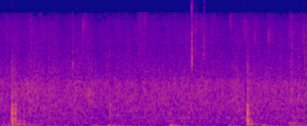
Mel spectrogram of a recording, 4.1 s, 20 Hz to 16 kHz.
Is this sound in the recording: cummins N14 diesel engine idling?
no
